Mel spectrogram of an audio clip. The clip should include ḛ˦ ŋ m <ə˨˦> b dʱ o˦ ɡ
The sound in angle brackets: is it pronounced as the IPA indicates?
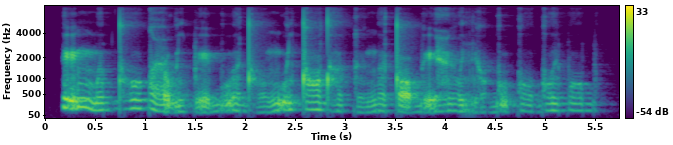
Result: yes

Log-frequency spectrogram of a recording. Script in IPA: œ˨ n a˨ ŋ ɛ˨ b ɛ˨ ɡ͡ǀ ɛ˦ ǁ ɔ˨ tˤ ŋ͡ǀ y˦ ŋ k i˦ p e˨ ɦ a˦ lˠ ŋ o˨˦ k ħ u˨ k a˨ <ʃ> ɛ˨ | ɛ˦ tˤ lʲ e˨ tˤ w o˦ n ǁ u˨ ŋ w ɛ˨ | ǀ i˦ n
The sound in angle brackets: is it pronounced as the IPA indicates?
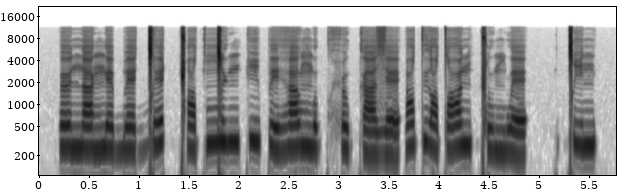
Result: no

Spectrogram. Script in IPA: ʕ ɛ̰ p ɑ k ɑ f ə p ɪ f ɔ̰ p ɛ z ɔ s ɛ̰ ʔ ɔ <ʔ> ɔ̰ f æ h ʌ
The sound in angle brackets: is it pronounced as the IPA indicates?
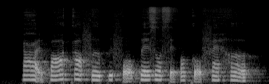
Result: no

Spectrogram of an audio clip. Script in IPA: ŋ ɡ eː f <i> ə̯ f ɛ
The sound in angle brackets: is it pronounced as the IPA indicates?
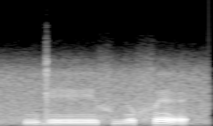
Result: yes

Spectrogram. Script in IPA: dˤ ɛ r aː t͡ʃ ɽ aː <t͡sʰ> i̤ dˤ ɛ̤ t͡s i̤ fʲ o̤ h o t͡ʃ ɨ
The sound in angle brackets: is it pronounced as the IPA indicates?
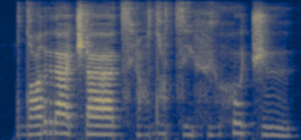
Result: yes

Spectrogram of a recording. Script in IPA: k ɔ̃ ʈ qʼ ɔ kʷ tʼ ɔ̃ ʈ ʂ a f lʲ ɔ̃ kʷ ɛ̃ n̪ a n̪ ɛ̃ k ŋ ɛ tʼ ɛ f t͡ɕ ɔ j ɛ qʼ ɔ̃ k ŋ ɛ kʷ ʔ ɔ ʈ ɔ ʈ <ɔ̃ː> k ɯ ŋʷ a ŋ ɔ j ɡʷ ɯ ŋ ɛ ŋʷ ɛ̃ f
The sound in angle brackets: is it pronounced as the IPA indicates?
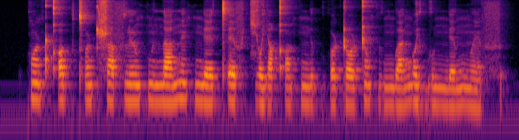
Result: no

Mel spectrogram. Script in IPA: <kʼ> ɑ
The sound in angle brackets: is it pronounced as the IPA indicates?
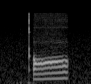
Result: yes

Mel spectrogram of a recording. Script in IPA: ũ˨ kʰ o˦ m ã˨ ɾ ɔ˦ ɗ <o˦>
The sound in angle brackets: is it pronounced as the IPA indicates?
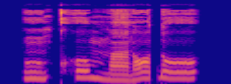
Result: yes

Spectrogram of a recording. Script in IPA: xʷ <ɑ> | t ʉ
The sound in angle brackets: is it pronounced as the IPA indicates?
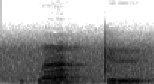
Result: no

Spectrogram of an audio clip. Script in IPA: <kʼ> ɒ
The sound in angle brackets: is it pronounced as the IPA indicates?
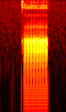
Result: no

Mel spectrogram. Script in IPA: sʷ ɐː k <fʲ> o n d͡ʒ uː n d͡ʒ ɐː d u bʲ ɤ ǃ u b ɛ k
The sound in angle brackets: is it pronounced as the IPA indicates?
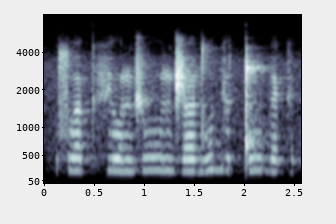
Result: yes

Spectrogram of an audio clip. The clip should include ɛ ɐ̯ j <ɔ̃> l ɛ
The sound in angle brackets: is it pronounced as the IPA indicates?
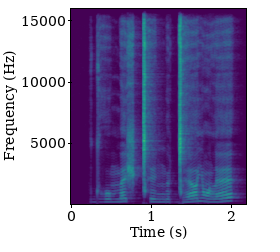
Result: yes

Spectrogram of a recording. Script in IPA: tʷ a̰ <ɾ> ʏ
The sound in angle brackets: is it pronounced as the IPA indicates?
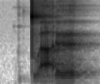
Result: yes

